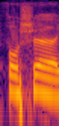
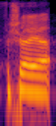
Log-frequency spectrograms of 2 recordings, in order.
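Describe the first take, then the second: First: The word endings are fully pronounced. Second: The word endings are cut off. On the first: The speaker calls it wrong. "you don't say the full word" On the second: The speaker calls it right. "you gotta like cut off the words"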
